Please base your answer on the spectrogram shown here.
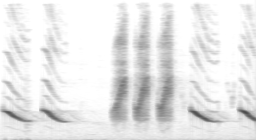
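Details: Loud descending whistles from a white-shouldered triller, two at the start and two at the end, framing three rough buzzy notes in the middle, over a quiet water background.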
